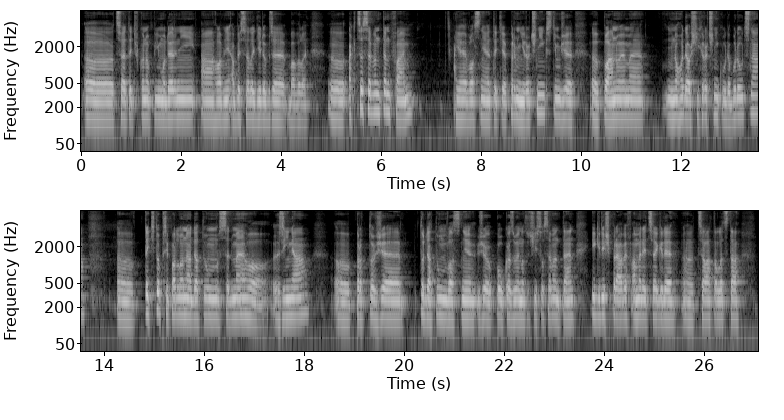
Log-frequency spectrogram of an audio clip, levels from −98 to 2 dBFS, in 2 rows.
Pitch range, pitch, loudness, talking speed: 125-135 Hz, 130 Hz, -29 LUFS, 125 wpm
